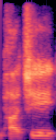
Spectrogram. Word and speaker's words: PACE: We call them PACE just because that's how it's pronounced in Italian, that's how it's spelled, and it means peace as well.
